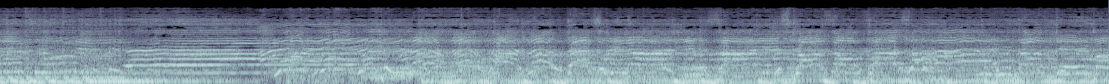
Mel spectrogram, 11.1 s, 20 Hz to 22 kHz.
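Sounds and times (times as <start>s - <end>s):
heavy bass beat: 0.0s - 2.2s, 4.0s - 11.0s
girls singing pop song: 0.0s - 11.0s
crowd of fans shouting: 1.2s - 6.6s.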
